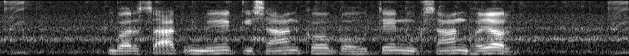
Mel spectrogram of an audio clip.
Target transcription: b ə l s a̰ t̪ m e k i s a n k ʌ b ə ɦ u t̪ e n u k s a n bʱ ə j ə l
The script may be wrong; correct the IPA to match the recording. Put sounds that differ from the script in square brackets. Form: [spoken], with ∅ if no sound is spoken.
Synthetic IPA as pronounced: b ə [ɾ] s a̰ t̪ m e k i s a n k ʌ b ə ɦ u t̪ e n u k s a n bʱ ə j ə l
